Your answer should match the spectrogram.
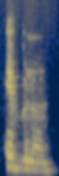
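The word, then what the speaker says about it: ابن: It's talking about if the word Ismun comes in the beginning of the sentence, the alif is pronounced, but when Ismun comes in the middle of the sentence or end of the sentence, the alif of Ismun and Ibnun becomes silent.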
